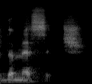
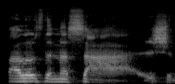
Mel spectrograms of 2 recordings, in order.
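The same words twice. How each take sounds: First: Said in the usual way. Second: "massage" stressed on its drawn-out second syllable; misplaced emphasis. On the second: Shown as a demonstration. Host showing his wrong emphasis, "massage" stressed late. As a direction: slowly land the weight on the end of "massage". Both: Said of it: "wrong emphasis on the wrong syllable".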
